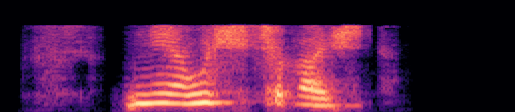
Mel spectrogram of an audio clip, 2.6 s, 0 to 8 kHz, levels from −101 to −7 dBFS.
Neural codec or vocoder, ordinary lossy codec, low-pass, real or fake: codec, 16 kHz in and 24 kHz out, 0.6 kbps, FireRedTTS-2 codec; AAC, 16 kbps; 7.2 kHz; fake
